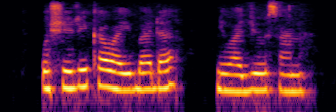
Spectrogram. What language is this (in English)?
Swahili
